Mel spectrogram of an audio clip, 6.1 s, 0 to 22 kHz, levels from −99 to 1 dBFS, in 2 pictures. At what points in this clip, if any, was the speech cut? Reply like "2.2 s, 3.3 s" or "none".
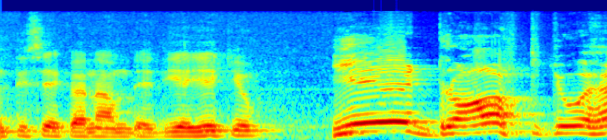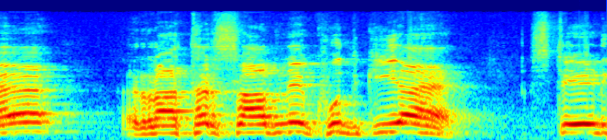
1.5 s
